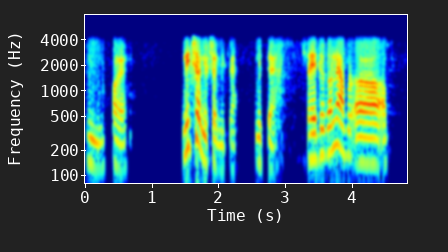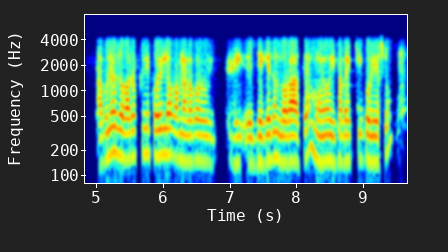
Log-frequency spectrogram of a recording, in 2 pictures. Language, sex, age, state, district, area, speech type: Assamese, male, 18-30, Assam, Goalpara, rural, conversation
